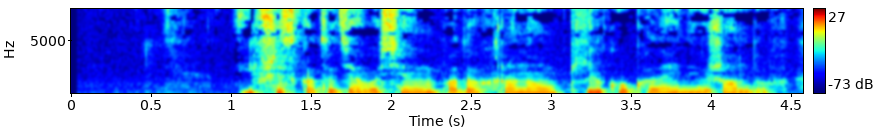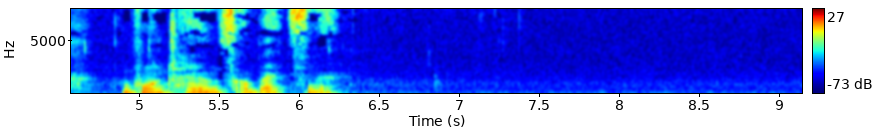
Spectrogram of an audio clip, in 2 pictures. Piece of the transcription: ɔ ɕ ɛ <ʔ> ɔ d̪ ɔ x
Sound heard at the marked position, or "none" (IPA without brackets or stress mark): p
